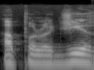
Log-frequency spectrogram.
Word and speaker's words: apologia: voluntarily deserves that applause I love the way I announce the track pronouncing it the way I think is right and then I hear her singing it and I go oh that's how you're supposed to say it so it's a apologia thing we're good though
